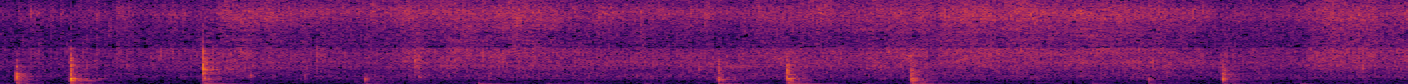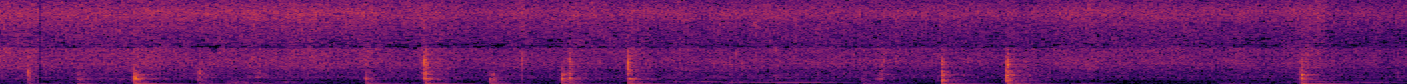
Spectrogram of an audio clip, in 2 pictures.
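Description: Eggs are stirred and mixed in a hot frying pan for a spicy Pakistani omelette, a steady sizzle running under frequent sharp clicks and scrapes of the utensil against the pan, with no voices.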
